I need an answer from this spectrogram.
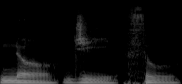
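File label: "nojithu", concatenated syllables; Affixing experiment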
